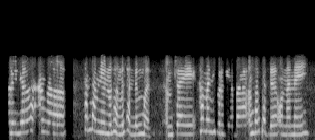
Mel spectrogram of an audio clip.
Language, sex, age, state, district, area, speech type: Bodo, female, 18-30, Assam, Kokrajhar, rural, conversation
